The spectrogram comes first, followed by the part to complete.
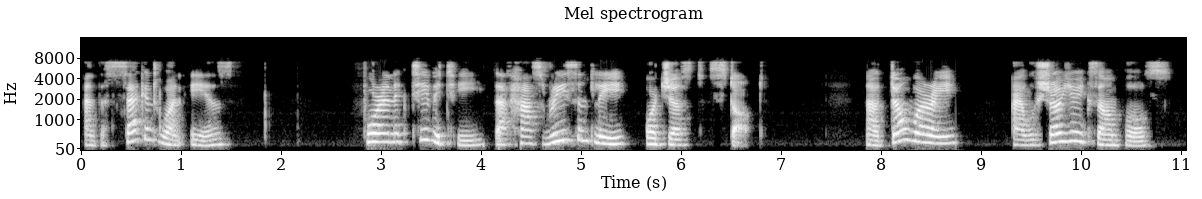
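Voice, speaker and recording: A woman with a mid-range, slightly bright voice teaches English grammar to schoolchildren in a recorded lesson, speaking slowly and very animatedly. She works patiently step by step, frequently asking "okay?" to check her pupils are following. The voice-over is a little dull and lo-fi.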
